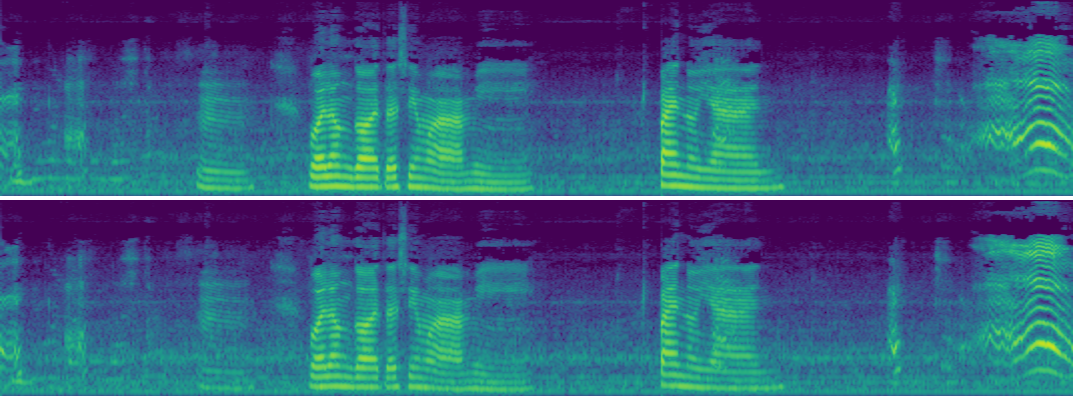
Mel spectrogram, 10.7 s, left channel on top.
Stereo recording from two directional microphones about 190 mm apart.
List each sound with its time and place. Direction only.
2.0 s a woman's voice: 20° left (ahead or behind)
4.7 s mantra: 50° left (ahead or behind)
6.5 s a woman's voice: 15° left (ahead or behind)
9.8 s babbling: 25° right (ahead or behind)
